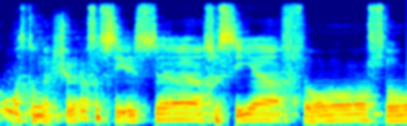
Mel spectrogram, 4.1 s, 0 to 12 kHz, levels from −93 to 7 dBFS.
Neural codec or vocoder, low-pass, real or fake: codec, 44.1 kHz, 1.7 kbps, Pupu-Codec; 10.8 kHz; fake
